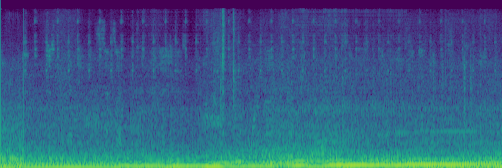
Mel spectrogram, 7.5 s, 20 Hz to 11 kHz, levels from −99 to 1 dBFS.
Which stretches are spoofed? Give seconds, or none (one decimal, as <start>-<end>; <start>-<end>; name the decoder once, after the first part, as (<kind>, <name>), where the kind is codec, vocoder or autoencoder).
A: 1.8-3.1 (vocoder, Vocos); 4.4-6.1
